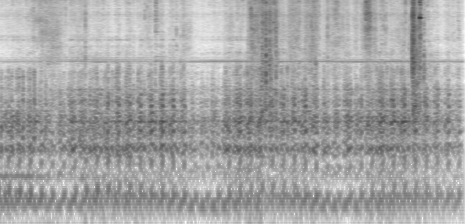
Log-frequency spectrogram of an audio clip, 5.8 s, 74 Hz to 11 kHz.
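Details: Hunter 25444 ceiling fan (Feb 1992) on toggle switch, after new Koyo bearings, pull-chain speed switch, capacitor and rubber isolators: steady motor hum pulsing about four times a second; abnormal running noise, source unknown.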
